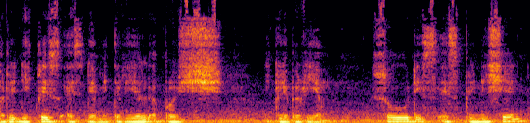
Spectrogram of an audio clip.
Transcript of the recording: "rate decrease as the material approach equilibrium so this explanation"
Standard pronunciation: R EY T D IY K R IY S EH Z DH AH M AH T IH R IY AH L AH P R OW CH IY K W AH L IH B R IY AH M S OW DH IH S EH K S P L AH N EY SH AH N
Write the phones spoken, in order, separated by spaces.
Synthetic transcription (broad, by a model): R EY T D IY K R IY S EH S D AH M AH T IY R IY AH L AH P R OW CH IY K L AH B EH R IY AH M S OW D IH S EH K S P L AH N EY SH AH N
